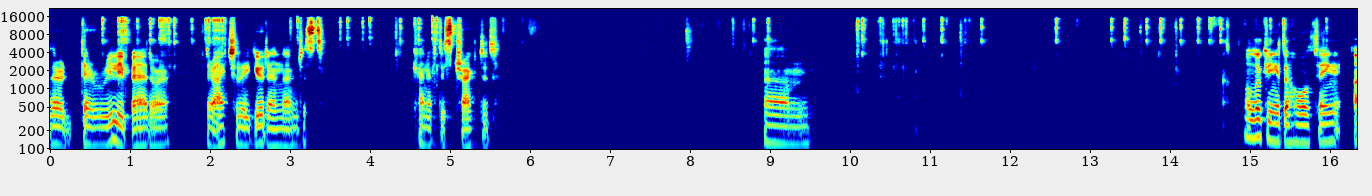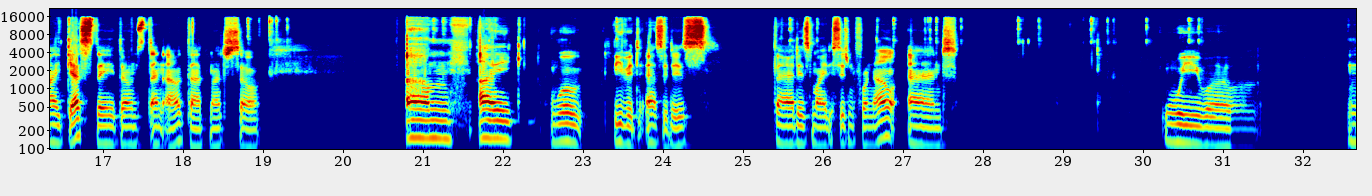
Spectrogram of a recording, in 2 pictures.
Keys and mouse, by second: 2.2 Tab, 5.5 -, 8.5 alt+o, 9.1 g, 10.4 Tab, 13.8 a, 14.1 a, 14.8 shift+space, 15.4 middle click, 16.3 middle click, 17.2 middle click, 19.4-20.7 middle drag, 20.9 middle click, 21.9-32.6 middle drag.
